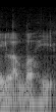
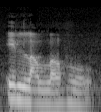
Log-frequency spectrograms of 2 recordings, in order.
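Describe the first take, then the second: First: The word ends with an i vowel. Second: The word ends with an u vowel. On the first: The speaker calls it wrong. "enggak illallahi" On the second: The speaker calls it right. "dibacanya fil wujudi illallah illallahu"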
